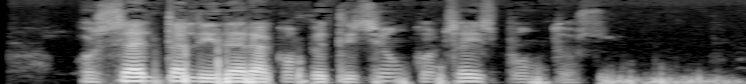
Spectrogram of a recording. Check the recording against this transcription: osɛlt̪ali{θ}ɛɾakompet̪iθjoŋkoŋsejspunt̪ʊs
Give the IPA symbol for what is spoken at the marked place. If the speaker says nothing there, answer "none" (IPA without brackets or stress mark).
ð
